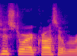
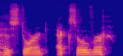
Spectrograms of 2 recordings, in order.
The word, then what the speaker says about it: Historic X-Over: So I'm like, it is Historic Crossover, right? Not Historic X-over. – You'll see a lot, like, in Japanese stuff with either the X is just not pronounced at all, or the X is cross.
